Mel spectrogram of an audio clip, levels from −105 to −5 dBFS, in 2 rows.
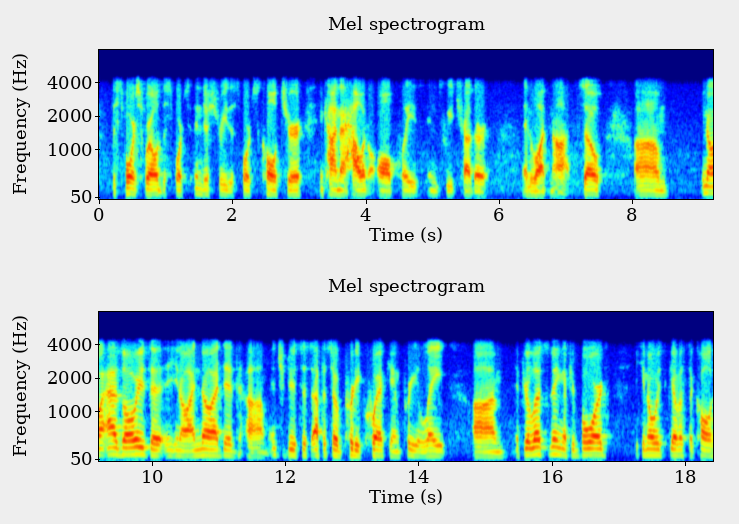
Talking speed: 185 wpm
